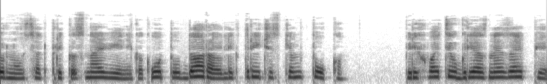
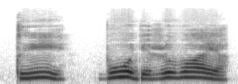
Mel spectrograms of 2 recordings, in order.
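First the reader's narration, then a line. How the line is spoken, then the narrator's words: Helpless sobbing. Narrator (Russian): Князь бессильно разрыдался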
